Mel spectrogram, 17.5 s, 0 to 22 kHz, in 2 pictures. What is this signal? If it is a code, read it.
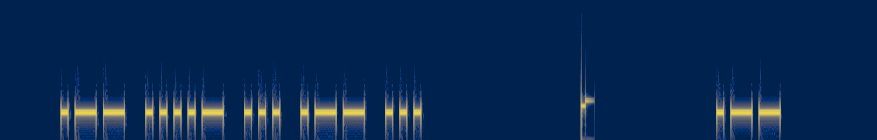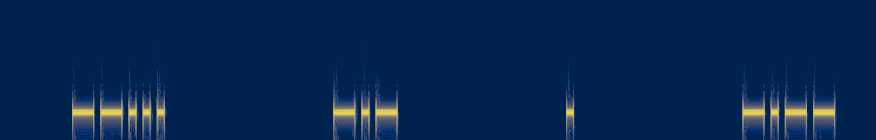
Morse code, heard as a keyed tone, about 17 wpm, spaced as for 7 wpm, 700 Hz. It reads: W4SWS W7KEY
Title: USA Call Signs - 5 Characters - 8x Character Spacing - 17wpm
